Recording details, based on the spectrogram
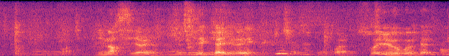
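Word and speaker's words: Χαίρε: Et il se prononce Kairé. Le X se prononce K et le P se prononce R.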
